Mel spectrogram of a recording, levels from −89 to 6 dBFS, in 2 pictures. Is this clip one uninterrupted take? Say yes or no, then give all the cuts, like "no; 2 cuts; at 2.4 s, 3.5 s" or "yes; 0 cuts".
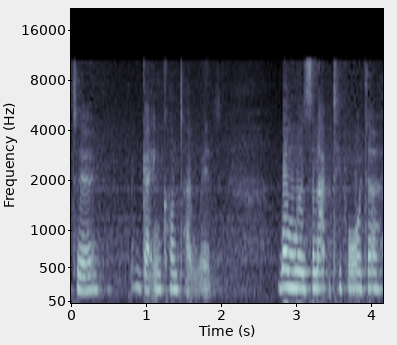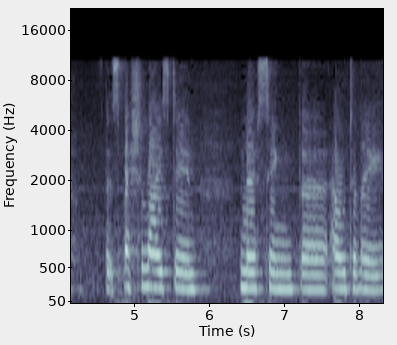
no; 1 cut; at 3.9 s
